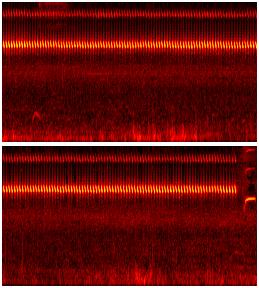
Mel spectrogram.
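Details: Canary singing under the wisteria trellis in Nara Park, Japan, delivering a sustained fast high trill of evenly spaced notes for about ten seconds, ending with a brief rising whistle; soft low background noise.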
